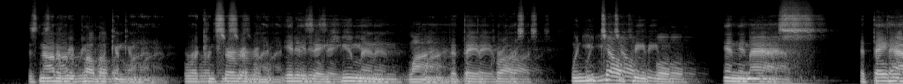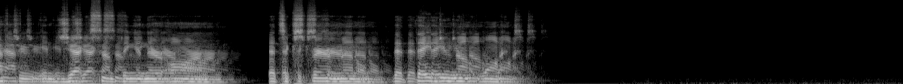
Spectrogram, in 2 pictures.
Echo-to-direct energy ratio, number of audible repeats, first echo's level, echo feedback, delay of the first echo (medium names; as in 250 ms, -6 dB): -5.0 dB, 2, -5.0 dB, 17%, 131 ms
